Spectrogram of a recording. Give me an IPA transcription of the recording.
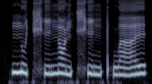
n̪u˥˩t͡ɕʰi˧˥ŋɑ˥˩ŋ t͡ɕʰi˨˩ŋ pʰwa˧˥ɪ̯

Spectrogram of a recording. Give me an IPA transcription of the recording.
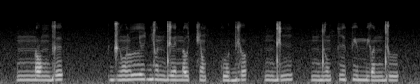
nːɔŋɡe | d͡ʒũlːi ɟũndenɔ cɔ̃kːubʲɔ | ndi | ndũ kipʲɔ mʲɔndɯ

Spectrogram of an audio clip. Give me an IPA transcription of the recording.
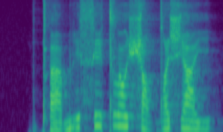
tʼa˨bi˦si˦tlɔ˦ ɕʊ˨ldˤʊ˦ɕa˧j

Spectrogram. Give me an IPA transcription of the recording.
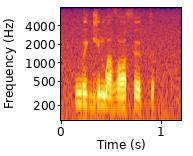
wʏ˦˨ɡʲɛ˦˨mɛ˨ ðˤœ˨˦θʏ˨k

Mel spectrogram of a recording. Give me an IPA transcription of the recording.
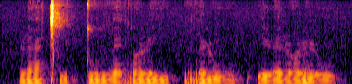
ɭæ˧ǀʰi˨ tːu˧lːɛ˨rɔ˦ɭi˦ | rə˧ɭũ˨ | ʔi˨ɭɛ˧ ɭɔ˨˦ɭə̃˨ ɭu˧

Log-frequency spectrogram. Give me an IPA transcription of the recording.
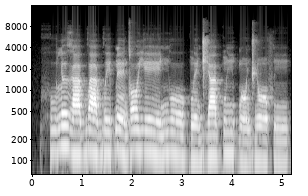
hu˨lə˦ɣa˨ ɡʷa˦˨ɡʷe˧ɓɛ̃˦˨ dɔ˦jeː˦˨ɲoː˦˨kʷɛ̃˨ d͡ʒa˦kʷĩ˦ ɓɔ̃˨d͡ʒɔ̃˦˨fĩ˧

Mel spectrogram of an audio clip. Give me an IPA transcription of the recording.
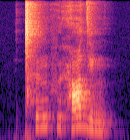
ǀʰɘŋ fʉhɑ deŋ

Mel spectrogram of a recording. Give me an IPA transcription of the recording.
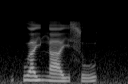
kʷaː˧j ŋaː˨jsuː˨˥t̚

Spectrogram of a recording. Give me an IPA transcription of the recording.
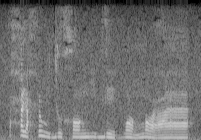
ħɪ˥˨ħu˥˨ dʊ˥˨xɔ˦ŋi˦ d̪e˥˨bɔ˥˨ ŋɔ˥˨ʕa˦

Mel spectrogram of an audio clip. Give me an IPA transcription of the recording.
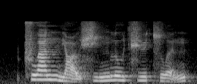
ʈ͡ʂwa˥nn̪jɑ̰˨˩ʊ̯ɕi˧˥ŋlu˥˩ t͡ɕy˧˥t͡swə̰˨˩˦n

